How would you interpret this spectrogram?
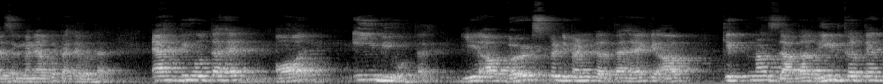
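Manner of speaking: ordinary talk, nothing marked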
